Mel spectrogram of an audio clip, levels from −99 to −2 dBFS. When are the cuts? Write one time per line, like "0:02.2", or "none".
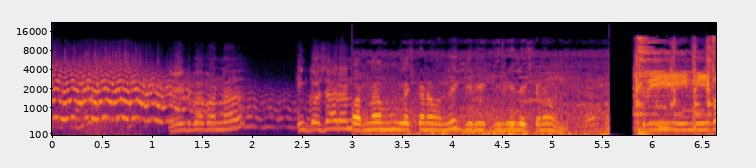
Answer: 0:05.6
